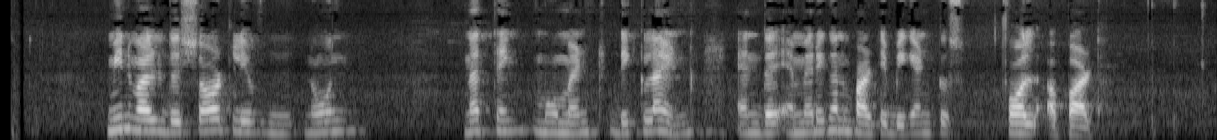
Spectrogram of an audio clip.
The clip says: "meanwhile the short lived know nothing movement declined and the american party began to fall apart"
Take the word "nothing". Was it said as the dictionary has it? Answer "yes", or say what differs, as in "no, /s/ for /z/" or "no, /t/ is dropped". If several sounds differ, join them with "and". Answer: no, /t/ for /θ/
